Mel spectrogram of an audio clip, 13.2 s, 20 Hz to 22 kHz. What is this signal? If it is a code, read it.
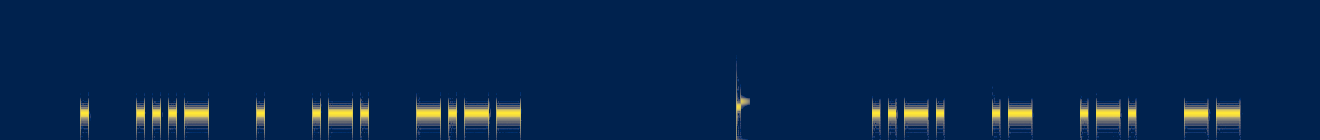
Morse code, heard as a keyed tone, about 15 wpm, spaced as for 11 wpm, 700 Hz. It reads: EVERY FARM
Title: 2x Character Spacing - Top 500 Words - 15wpm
